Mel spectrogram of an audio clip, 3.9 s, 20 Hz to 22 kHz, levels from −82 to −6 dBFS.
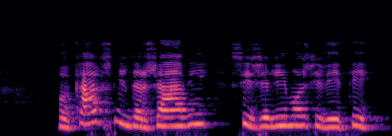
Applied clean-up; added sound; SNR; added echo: neural mask model Resemble Enhance denoiser.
